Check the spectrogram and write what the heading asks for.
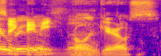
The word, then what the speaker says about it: Roland Garros: of, Roland Garros. Roland Garros. That's not that sounds more Spanish than French if you say it like that.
